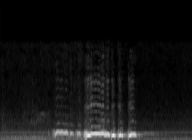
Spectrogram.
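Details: Zebra dove, a local wild-type perkutut, singing a lure song meant to prompt lazy birds to sing: one soft, rolling cooing phrase, a brief sliding note breaking into quick trilled pulses, then silence.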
